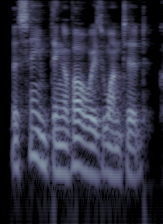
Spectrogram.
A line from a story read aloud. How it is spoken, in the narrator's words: Colden said quite calmly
